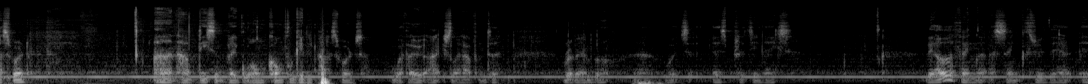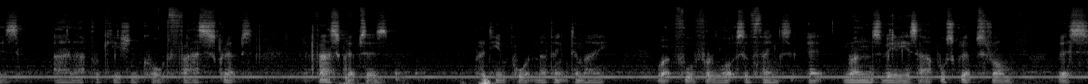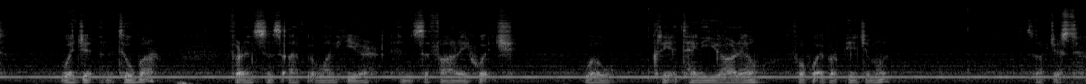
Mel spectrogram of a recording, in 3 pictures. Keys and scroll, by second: 5.8 super+Tab.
